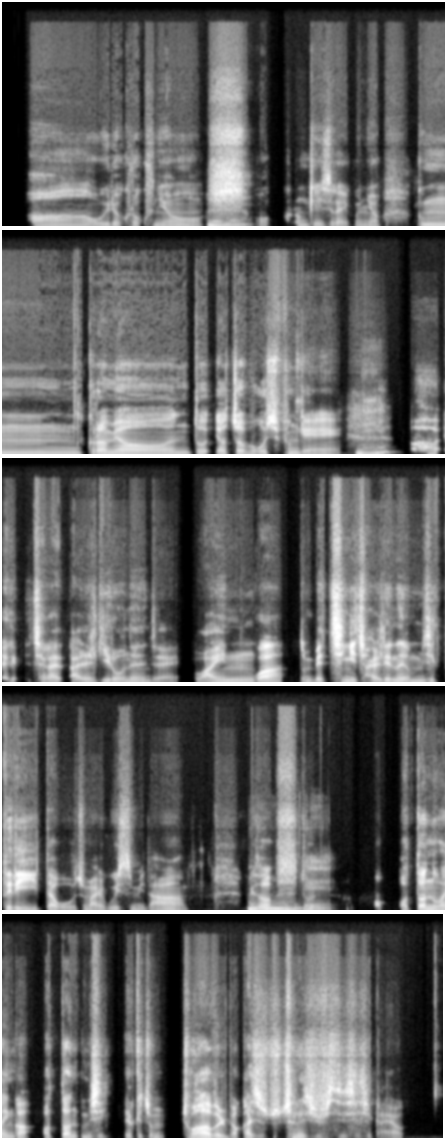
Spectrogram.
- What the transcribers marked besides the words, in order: other background noise; tapping
- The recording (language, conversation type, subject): Korean, podcast, 스트레스를 받을 때 자주 먹는 음식은 무엇인가요?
